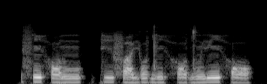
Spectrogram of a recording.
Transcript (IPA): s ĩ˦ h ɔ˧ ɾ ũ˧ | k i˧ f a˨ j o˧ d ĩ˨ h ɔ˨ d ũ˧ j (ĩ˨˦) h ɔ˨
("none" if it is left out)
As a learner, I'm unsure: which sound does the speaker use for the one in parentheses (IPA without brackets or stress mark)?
ĩ˧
